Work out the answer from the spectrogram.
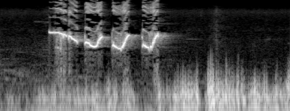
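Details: Orange-headed thrush song played to rouse a kept bird lacking breeding drive: four loud whistled phrases, each sliding down and looping back up, in quick succession, then a low rumbling background.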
